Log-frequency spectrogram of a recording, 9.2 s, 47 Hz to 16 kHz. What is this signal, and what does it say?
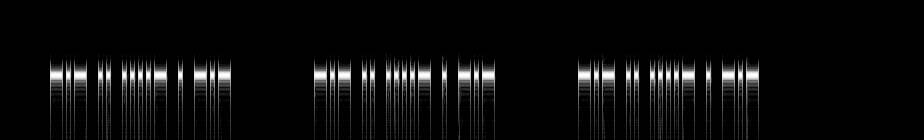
Morse code, heard as a keyed tone, about 32 wpm, 700 Hz. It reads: KI4EK KI4EK KI4EK
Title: USA Call Signs - 5 Characters - Repeated 3x - 30wpm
